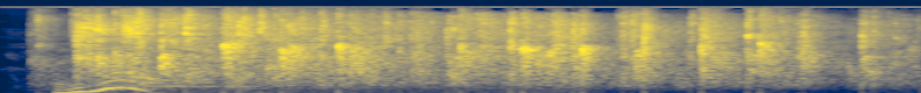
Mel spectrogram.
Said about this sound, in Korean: 박수!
